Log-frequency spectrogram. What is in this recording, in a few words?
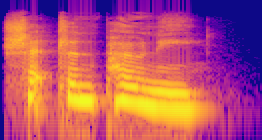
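"shetland pony", British English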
